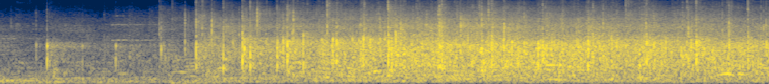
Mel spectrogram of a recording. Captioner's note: audience applauding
